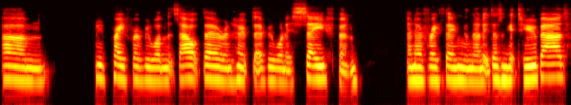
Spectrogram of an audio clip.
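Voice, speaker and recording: A woman from the UK with a cold, wheezy and clearing her throat, chatting casually and rambling on a livestream with self-mocking jokes. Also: low-pitched, steady tone, moderate pace, bright, forceful tone, dry recording. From United Kingdom. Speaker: livestream host. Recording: dull lo-fi sound.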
